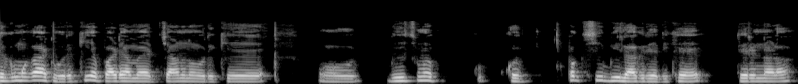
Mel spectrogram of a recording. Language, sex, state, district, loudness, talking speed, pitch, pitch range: Rajasthani, male, Rajasthan, Nagaur, -17 LUFS, 165 wpm, 145 Hz, 140-170 Hz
